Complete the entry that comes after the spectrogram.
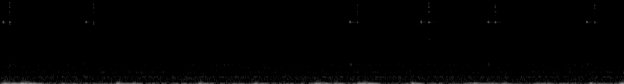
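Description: Mouse clicks while working in SOLIDWORKS CAD software, six short sharp ticks scattered irregularly over steady low background hum, close and fairly faint.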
